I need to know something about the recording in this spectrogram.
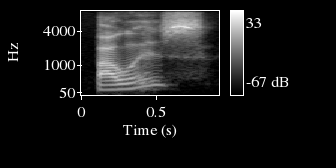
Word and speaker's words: Bowhers: So I am here today with Daniel Bowers. Is that how you pronounce it? Bowers? Yes, splendid. Yeah.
